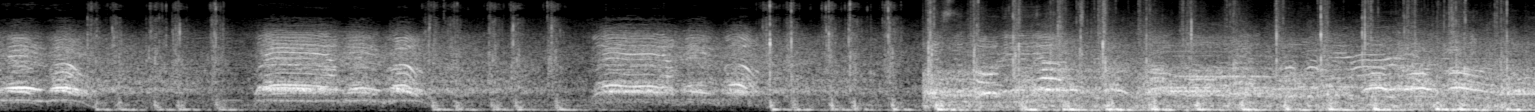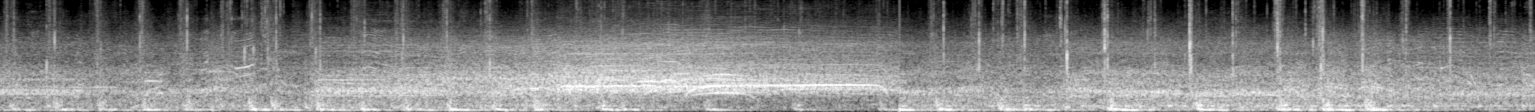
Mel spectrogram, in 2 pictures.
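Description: Large stadium crowd of football supporters chanting together in short bursts, then singing and chanting without a break from about nine seconds in, over a steady low beat.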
